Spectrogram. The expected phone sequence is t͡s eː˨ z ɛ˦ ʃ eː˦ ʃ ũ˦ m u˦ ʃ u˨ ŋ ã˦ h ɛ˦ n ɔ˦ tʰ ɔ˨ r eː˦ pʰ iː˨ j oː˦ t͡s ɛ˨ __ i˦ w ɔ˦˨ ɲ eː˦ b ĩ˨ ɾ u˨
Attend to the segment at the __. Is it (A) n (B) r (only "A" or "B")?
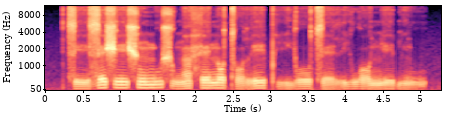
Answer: B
